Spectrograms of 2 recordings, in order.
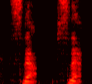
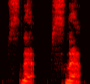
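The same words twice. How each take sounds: The two takes are said the same way.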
